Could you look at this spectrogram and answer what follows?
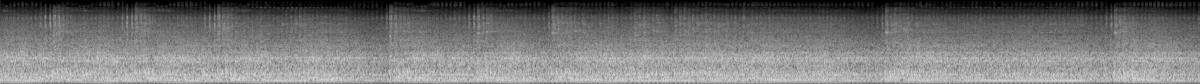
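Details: Honda HRR2156 push mower that runs and dies, new carburetor fitted last season. Engine runs but hunts and stumbles with uneven surges about once a second instead of a steady governed note; intake air leak found.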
